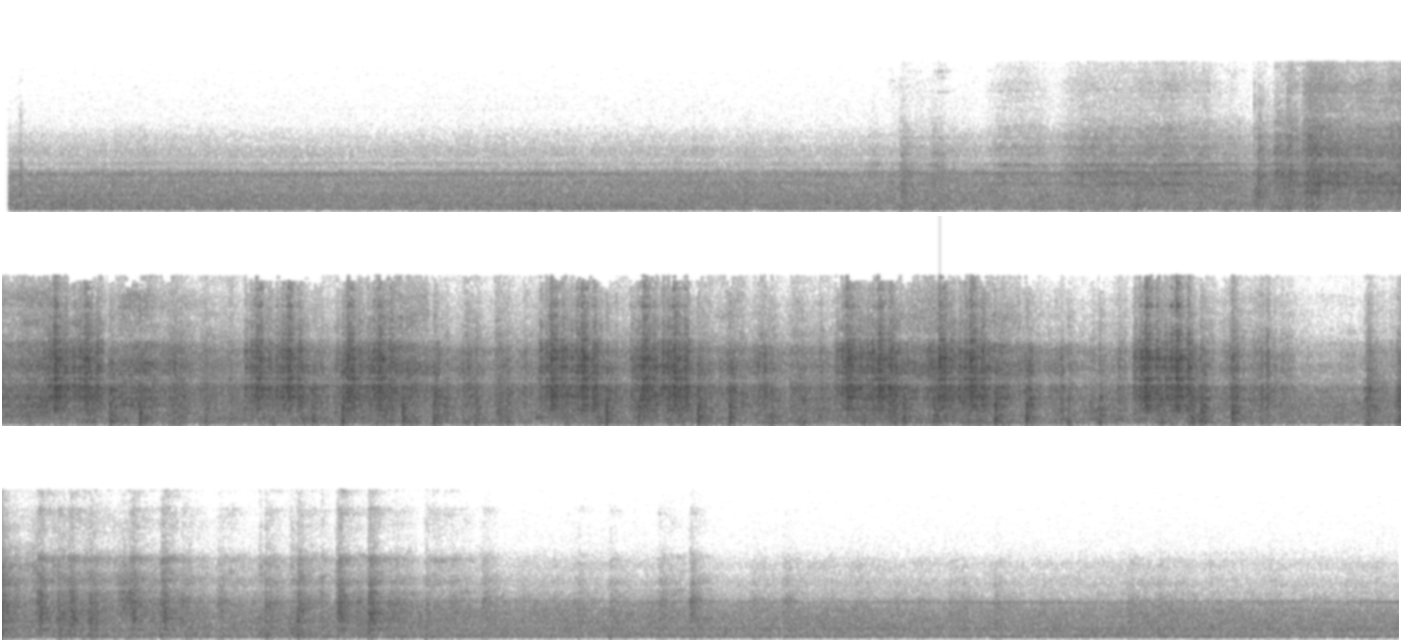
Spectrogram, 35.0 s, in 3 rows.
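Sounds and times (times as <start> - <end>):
train wheels clattering over joints: 10.0 - 30.0.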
